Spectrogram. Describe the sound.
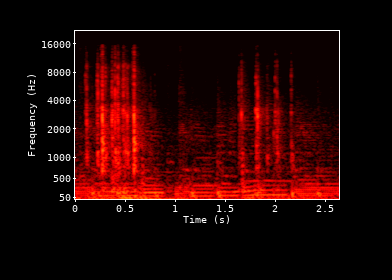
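Typing a note into a font tool's notes field on a computer keyboard: a quick, steady run of many crisp key clicks with no voices.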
